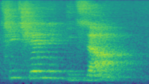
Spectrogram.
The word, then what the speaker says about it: Chichen Itza: Alors, vous remarquerez que je prononce les noms de ces sites à l'espagnol, parce que ce sont les Espagnols qui ont conquis le Mexique, et que donc on va prononcer ces noms en espagnol.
